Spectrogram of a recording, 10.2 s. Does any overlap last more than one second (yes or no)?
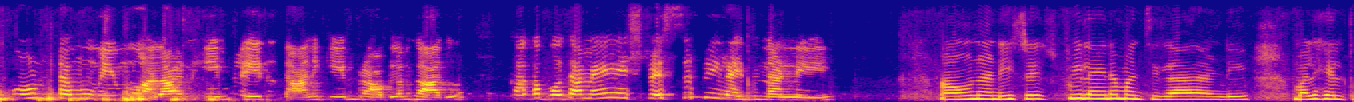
no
